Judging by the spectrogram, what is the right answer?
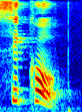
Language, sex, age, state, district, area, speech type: Punjabi, female, 30-45, Punjab, Amritsar, rural, read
